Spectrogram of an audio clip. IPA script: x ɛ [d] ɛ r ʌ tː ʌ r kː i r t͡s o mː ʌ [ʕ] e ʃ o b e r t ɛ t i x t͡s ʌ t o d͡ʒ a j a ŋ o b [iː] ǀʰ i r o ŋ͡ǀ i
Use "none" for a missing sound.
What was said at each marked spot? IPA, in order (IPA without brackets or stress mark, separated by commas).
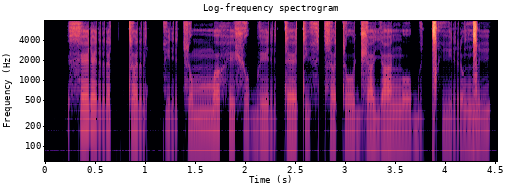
ɾ, h, i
